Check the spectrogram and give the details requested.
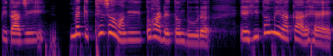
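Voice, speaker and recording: A woman's voice: mid-range voice, sing-song, moderate pace, dark tone. A woman storyteller voicing an affectionate, trusting teenage daughter in an earnest, tender way. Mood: anxious, loving.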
